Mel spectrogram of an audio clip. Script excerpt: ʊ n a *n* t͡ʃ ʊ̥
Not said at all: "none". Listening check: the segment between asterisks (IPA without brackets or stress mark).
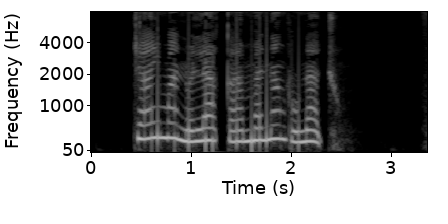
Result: none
